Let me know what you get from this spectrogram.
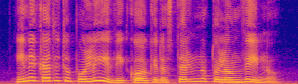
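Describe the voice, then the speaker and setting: Speaking in an unremarkable speaking voice, a woman uses lively intonation at a moderate pace. The recording is very clean, with a silent background. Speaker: audiobook narrator. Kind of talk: literary audiobook reading. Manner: expressive, shifts tone between characters.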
